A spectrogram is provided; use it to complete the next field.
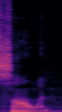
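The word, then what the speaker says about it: Samhain: They celebrated a holiday called Sawin.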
